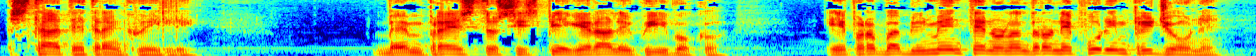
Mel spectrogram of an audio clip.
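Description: A man voicing a reassuring, hopeful young male sailor in a raised pitch, as in an audiobook. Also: lively intonation, normal speed, soft background music, close to an everyday voice. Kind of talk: audiobook character voice.

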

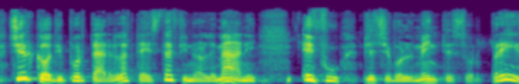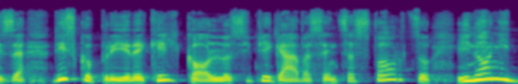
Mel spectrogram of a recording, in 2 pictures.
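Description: A man narrating a children's storybook aloud with expressive, animated delivery. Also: fairly low pitch.

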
